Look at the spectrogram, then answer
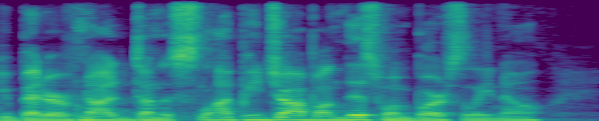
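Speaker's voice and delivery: ordinary delivery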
